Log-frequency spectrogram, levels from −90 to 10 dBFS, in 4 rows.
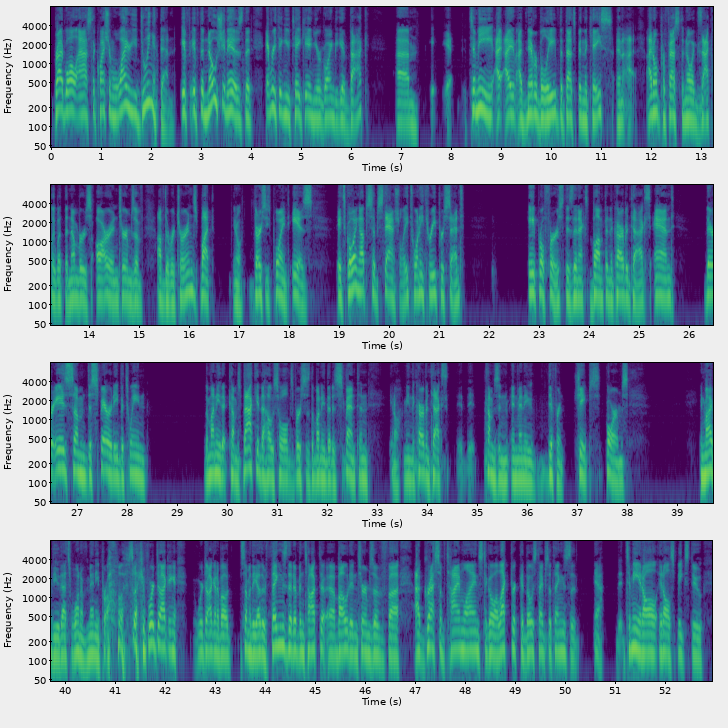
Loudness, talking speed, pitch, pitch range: -20 LUFS, 190 wpm, 130 Hz, 115-150 Hz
